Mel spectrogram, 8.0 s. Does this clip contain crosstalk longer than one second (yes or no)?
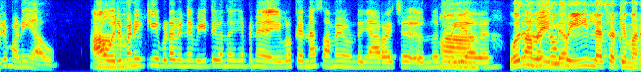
no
